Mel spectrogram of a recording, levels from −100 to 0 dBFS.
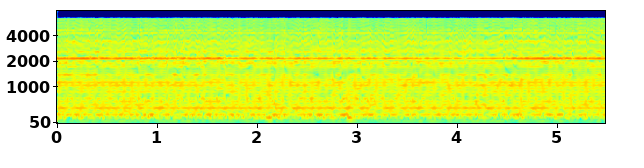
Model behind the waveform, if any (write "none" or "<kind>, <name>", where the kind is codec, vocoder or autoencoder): vocoder, BigVGAN v2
